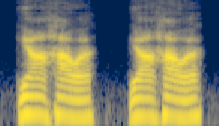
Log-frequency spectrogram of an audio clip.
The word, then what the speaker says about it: Yahowah: Nifil perfect, subject alone is affected by approaching at this moment, himself moving toward, Yahowah, the proper pronunciation of Yahowah, our Eloah, God as directed in His Towrah, teaching regarding His Hayah, existence and our Shalom, restoration.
